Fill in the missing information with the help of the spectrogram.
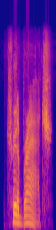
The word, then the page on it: tribrach: American English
